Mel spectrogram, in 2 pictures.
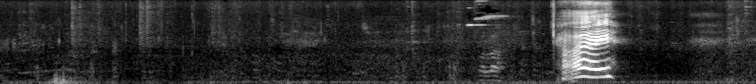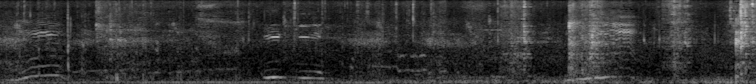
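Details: Young goat kids; a single loud, quavering bleat rises sharply mid-recording, surrounded by quiet murmured voices, soft rustling and a few faint higher cries.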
